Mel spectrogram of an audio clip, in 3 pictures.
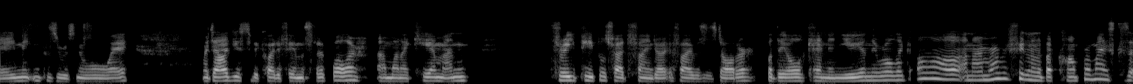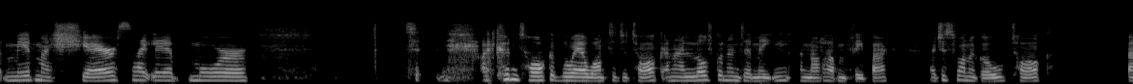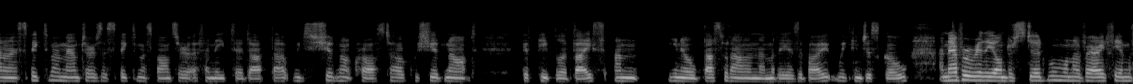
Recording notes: Recorded at the 9 Tools of OA Meeting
